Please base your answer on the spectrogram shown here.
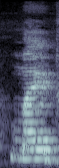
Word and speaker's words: mat: लेकिन ये देखिए आप, इसके बाद जब हम ई लिख देते हैं तो इसका उच्चारण बदल जाता है ना? अब MAT था तो मैट था, लेकिन जैसे ही टी के बाद ई आया, ये क्या हो गया? ये हो गया मेट।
